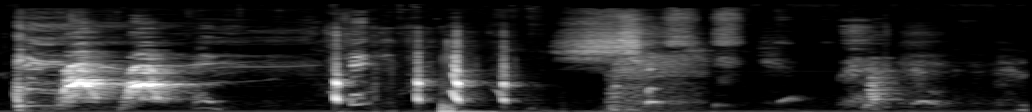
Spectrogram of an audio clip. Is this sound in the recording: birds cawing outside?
no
